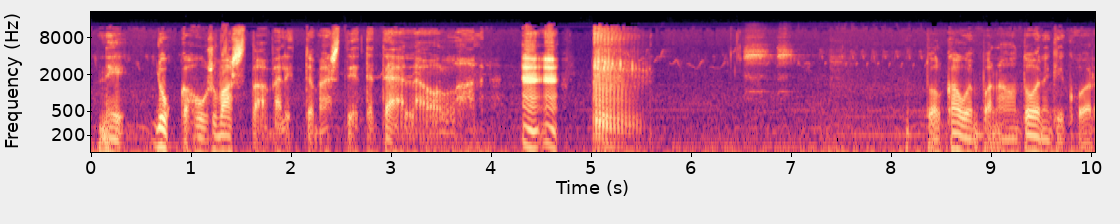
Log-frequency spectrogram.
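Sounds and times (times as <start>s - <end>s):
speech: 0.1s - 5.3s, 8.4s - 10.0s
faint high bird chirps: 5.4s - 8.4s
male pheasant crowing: 6.5s - 7.6s.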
